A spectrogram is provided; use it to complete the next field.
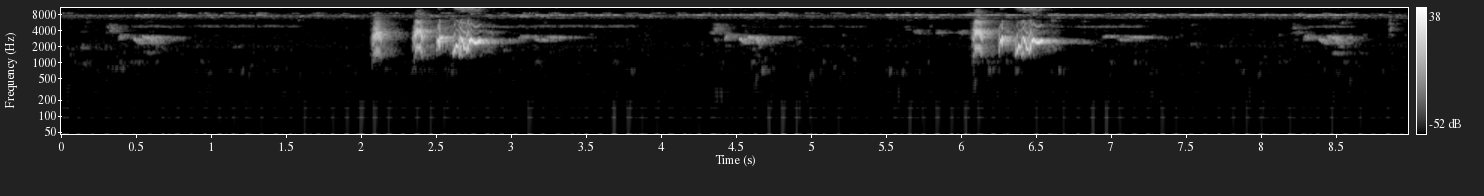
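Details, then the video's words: Young sooty-headed bulbul singing: a soft whistle leads into a bright, bubbly phrase of rapid falling chirps, repeated about every four seconds with quieter notes between; background otherwise quiet. "kutilang muda tes VOKAL kicau"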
